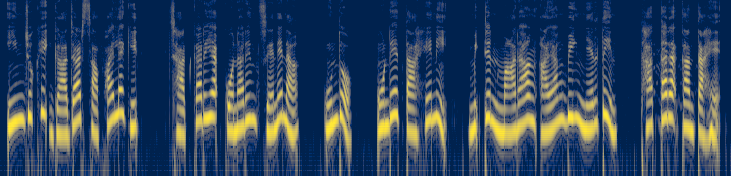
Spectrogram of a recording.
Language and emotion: Santali, fearful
